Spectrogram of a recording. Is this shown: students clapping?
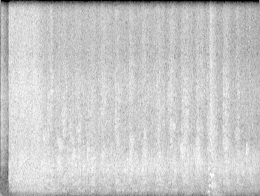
yes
